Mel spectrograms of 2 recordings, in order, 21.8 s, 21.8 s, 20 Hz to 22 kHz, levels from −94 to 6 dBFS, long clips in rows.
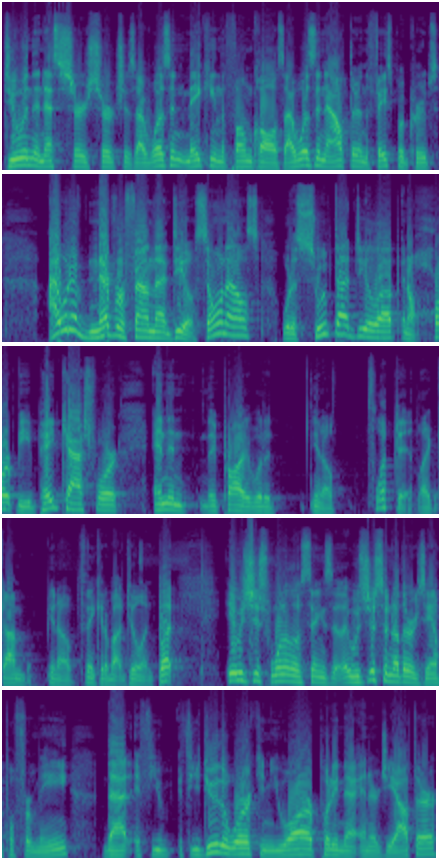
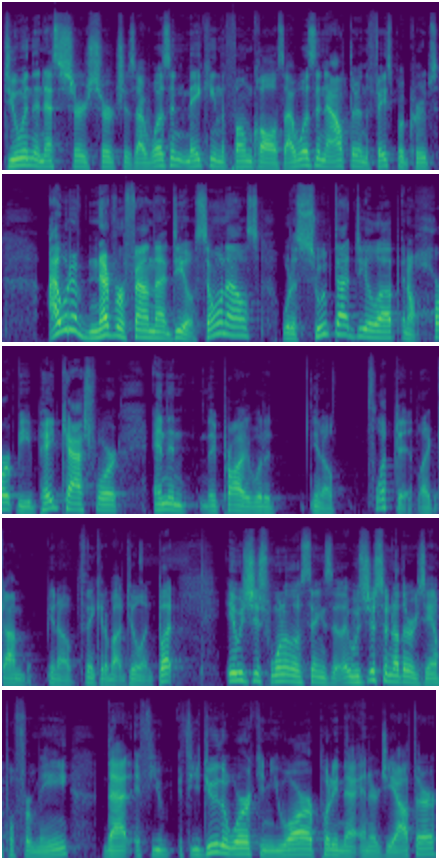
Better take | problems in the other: second | distortion; slight; 3% of the sound clipped

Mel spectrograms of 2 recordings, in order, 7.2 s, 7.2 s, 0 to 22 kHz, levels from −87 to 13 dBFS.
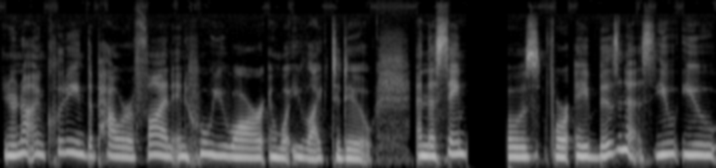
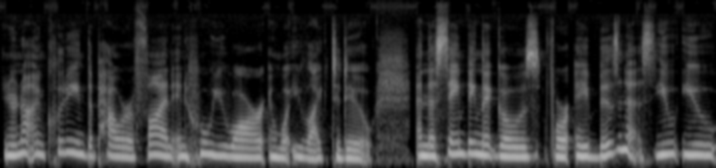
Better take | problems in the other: second | audio cutting out; at 4.5 s

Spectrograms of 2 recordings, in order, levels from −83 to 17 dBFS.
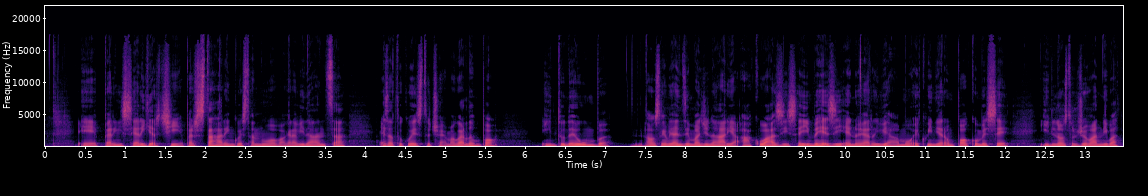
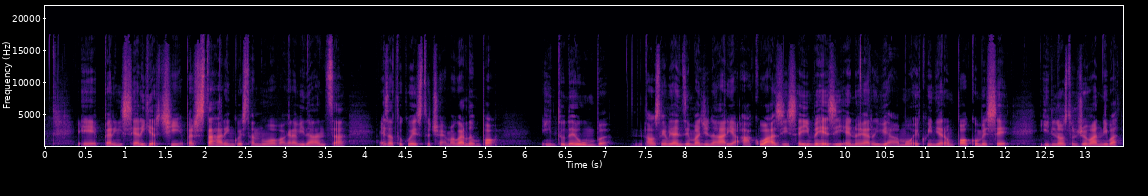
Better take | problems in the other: first | thin; very; fading below 400 Hz

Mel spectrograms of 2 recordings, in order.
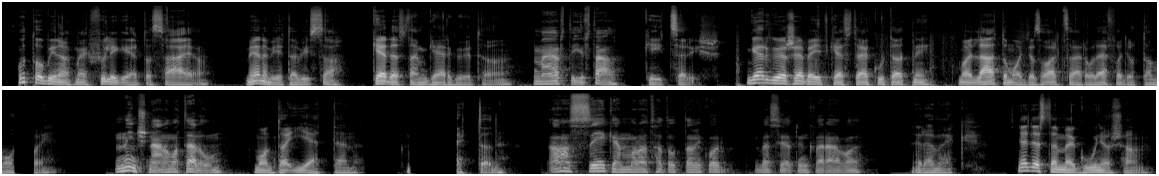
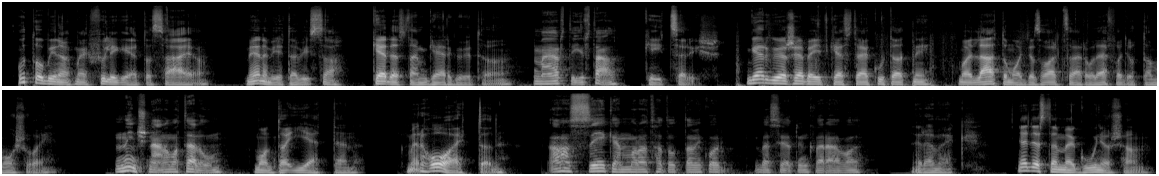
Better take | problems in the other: second | audio cutting out; at 12 s and at 16 s

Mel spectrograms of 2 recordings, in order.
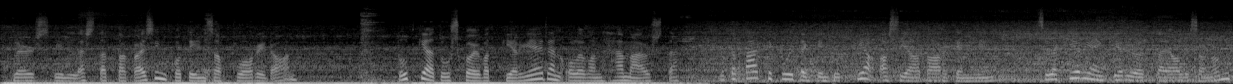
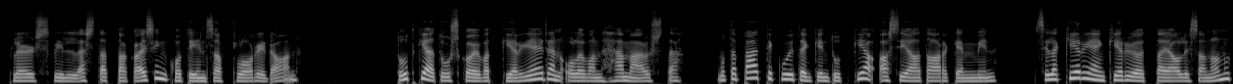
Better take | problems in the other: second | traffic noise; loud; throughout; 1 dB below the speech

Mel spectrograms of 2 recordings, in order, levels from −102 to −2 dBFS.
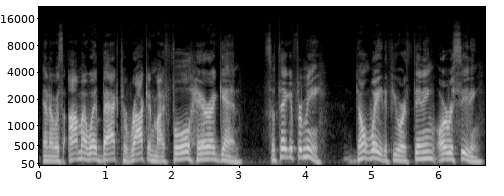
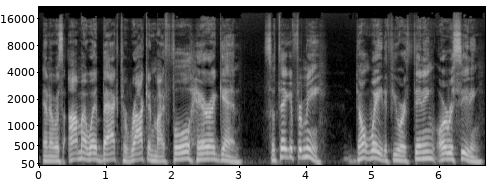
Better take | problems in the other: second | muffled; very; fading above 2 kHz

